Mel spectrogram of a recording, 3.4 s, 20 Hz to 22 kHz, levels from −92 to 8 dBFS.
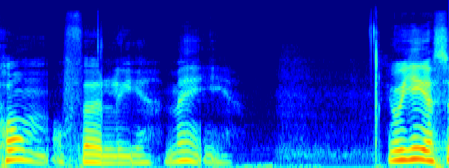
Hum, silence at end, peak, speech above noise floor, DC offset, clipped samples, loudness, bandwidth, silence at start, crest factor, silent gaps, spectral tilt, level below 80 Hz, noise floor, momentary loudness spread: none; 0 s; -8 dBFS; 33 dB; under 0.1%; under 0.1%; -25 LUFS; 11.5 kHz; 0 s; 18 dB; none; -6.5 dB/octave; -50 dBFS; -55 dBFS; 25 LU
